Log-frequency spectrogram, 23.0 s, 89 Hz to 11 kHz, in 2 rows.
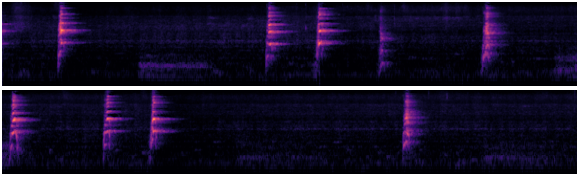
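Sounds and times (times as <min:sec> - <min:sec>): dog barking: 0:01.1 - 0:01.8, 0:05.3 - 0:06.9, 0:07.5 - 0:07.9, 0:09.6 - 0:10.2, 0:11.6 - 0:12.3, 0:13.6 - 0:15.1, 0:19.5 - 0:20.0.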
